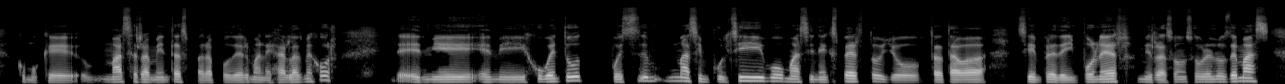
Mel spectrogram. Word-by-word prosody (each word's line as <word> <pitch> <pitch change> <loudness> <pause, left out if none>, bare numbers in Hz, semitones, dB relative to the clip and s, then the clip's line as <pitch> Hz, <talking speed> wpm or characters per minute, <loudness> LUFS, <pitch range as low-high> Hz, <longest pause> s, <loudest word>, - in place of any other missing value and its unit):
como 105 -3 -11
que, 105 -1 -1
u 105 - -13
más 115 0 0
herramientas 110 0 -1
para 100 -1 -3
poder 105 +1 -3
manejarlas 110 0 -1
mejor. 190 +8 -2 0.6
En 110 -2 0
mi 115 0 +3
en 115 -2 -4
mi 115 0 -2
juventud, 140 +9 +2 0.3
pues, 120 -2 -3
mm, 165 0 -1 0.2
más 160 -3 +2
impulsivo, 155 +6 +2
más 125 -3 0
inexperto, 135 +5 +1
yo 105 -3 -2
trataba 110 -1 +3 0.3
siempre 115 0 0
de 105 - +3
imponer 120 +5 +3 0.2
mi 120 -2 -5
razón 110 +2 -1
sobre 120 -1 -1
los 125 0 -2
demás, 145 +1 +3
115 Hz, 140 wpm, -25 LUFS, 110-130 Hz, 0.6 s, mi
